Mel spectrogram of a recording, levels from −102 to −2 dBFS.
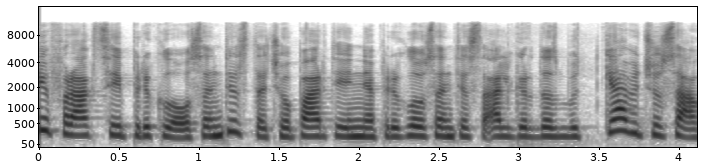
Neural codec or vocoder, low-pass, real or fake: none; 10.8 kHz; real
